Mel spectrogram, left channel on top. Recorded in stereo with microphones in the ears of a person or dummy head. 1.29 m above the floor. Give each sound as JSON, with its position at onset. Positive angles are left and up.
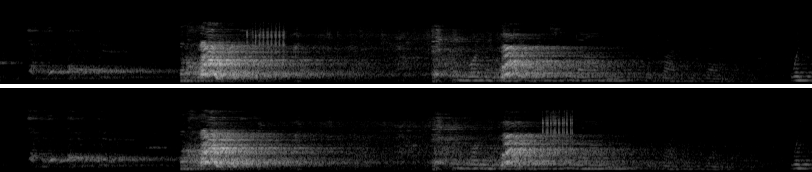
{"t": 0.3, "sound": "a cough", "side_deg": 0, "distance_m": 7.5}
{"t": 1.8, "sound": "a dog barking", "side_deg": 25, "distance_m": 9.0}
{"t": 4.5, "sound": "a woman speaking", "side_deg": 40, "distance_m": 4.0}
